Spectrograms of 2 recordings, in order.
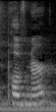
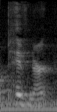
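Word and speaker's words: PV = nRT: You'll hear it pronounced often as Puvnert or Pivnert. I usually say Puvnert.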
